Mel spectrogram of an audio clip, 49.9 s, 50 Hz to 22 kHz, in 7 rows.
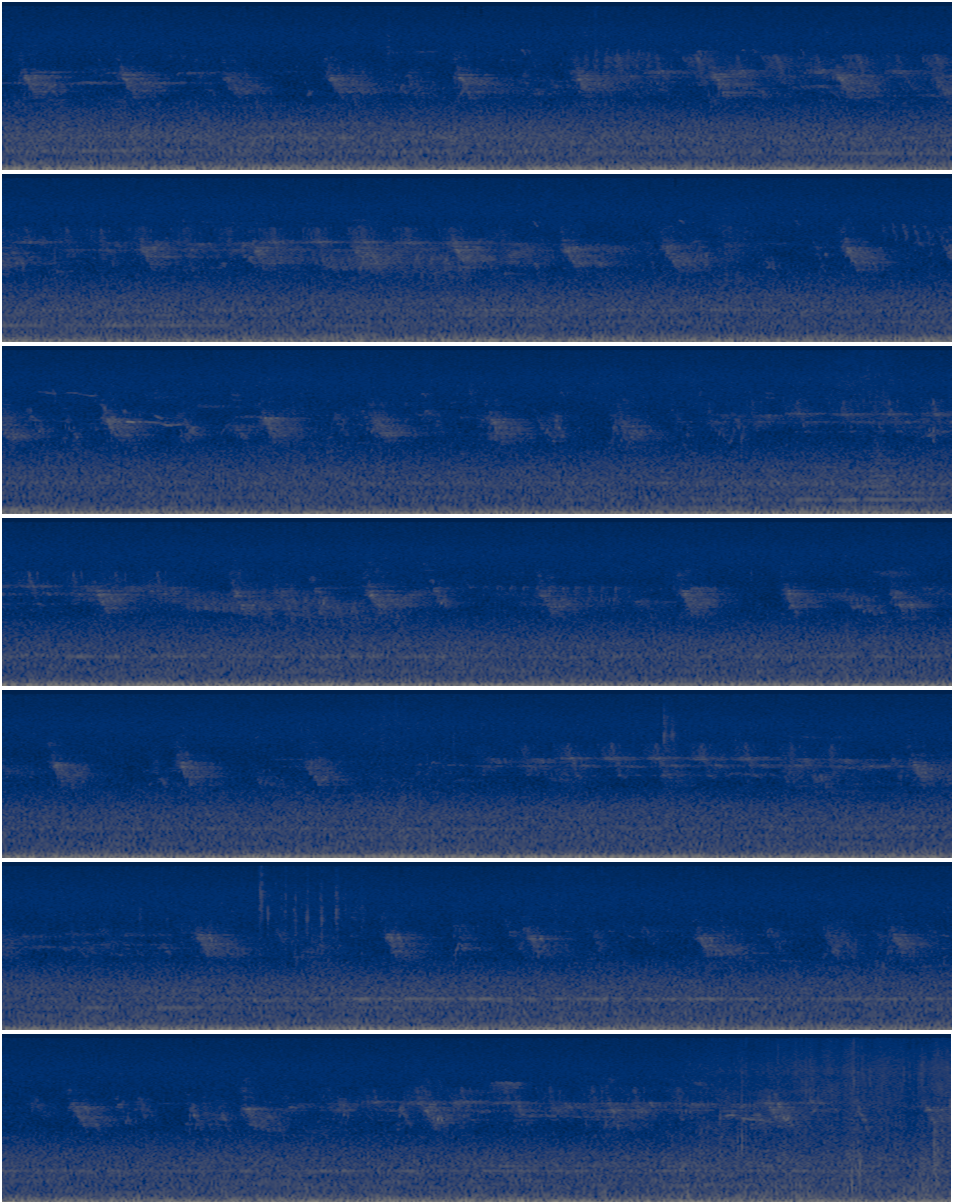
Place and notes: Borschemich, Erkelenz - church bells
church bells at 3pm in Borschemich, a nice village in the west of germany, over 1100 years old. as many others in this area, this village will be destructed soon, eaten by the growing Garzweiler brown coal mining in the east. it's almost abandoned, only a few people left.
